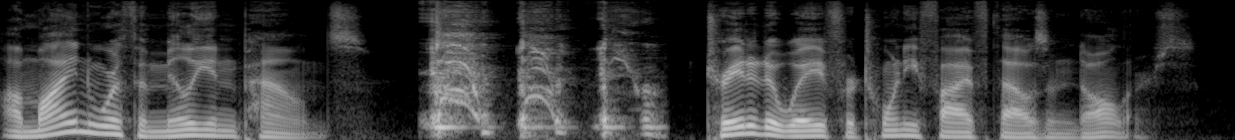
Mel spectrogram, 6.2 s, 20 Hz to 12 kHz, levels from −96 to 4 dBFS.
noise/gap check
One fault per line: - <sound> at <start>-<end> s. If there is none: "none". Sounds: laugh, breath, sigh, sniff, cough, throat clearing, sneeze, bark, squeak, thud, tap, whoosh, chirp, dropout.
- laugh at 2.1-3.4 s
